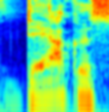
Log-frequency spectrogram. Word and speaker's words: Daukaus: On Sunday, there's a heavyweight UFC fight between Derek Lewis and Chris Daukaus, I think his last name's pronounced.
